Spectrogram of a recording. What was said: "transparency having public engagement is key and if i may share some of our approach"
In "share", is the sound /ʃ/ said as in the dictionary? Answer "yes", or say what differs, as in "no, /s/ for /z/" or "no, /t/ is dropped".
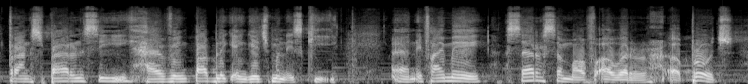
no, /s/ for /ʃ/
